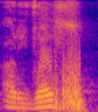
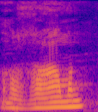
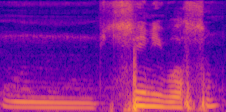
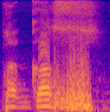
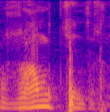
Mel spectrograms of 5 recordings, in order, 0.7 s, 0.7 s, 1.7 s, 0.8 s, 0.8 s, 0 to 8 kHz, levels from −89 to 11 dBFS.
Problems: continuous background conversations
